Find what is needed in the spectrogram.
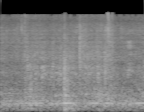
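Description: A rhythmic rolling clatter over a steady low hum, like train wheels on rails, with one heavier knock about halfway through.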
